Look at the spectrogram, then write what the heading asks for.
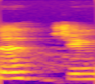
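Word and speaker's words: djinn: Design को pronounce जिन किया जाता है।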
